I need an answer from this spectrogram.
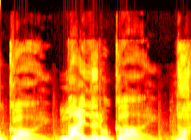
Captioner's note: in bot's voice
